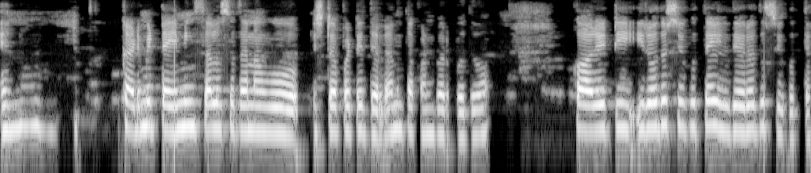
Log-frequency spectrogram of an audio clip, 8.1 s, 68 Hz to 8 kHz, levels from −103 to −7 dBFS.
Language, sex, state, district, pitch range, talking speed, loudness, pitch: Kannada, female, Karnataka, Mysore, 210-240 Hz, 120 wpm, -16 LUFS, 225 Hz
